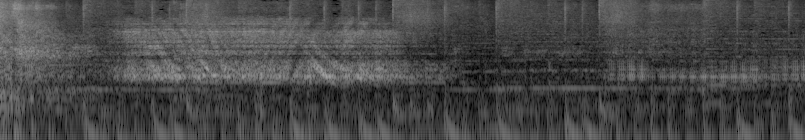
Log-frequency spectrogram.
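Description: Electronic sound effects from a The Flash Speed Force Runner toy gauntlet's small built-in speaker, set off by pressing its try-me button, over quiet background music. A noisy sound comes in about a second in and fades around three seconds, and a steadier tone sets in near the end.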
